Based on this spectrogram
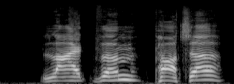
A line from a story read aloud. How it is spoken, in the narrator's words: said Malfoy loudly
